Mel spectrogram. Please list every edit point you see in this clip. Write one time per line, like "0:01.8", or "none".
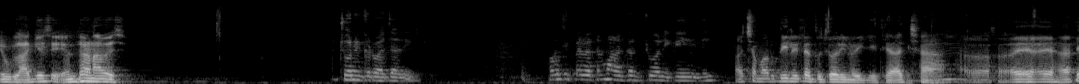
none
